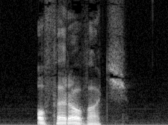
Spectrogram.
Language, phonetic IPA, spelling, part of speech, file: Polish, [ˌɔfɛˈrɔvat͡ɕ], oferować, verb, Pl-oferować.ogg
